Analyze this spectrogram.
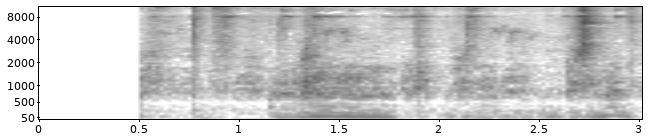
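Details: Dogs in a pit bull versus German shepherd encounter; after a brief silence, a low droning growl-like vocalization swells for about half a second, with scuffling and clattering around it and a shorter low moan near the end.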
